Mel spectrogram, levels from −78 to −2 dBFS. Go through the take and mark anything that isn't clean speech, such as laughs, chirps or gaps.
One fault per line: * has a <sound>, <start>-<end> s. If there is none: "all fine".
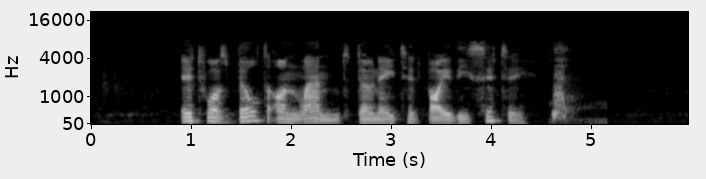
* has a bark, 4.6-5.2 s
